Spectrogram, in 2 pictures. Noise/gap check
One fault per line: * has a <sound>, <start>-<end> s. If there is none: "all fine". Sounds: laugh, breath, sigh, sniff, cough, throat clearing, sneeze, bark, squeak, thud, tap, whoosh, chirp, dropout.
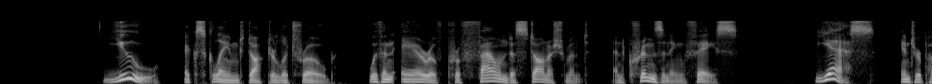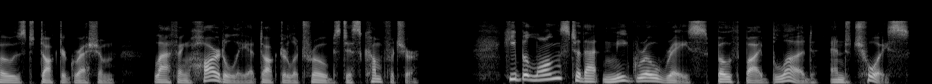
all fine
